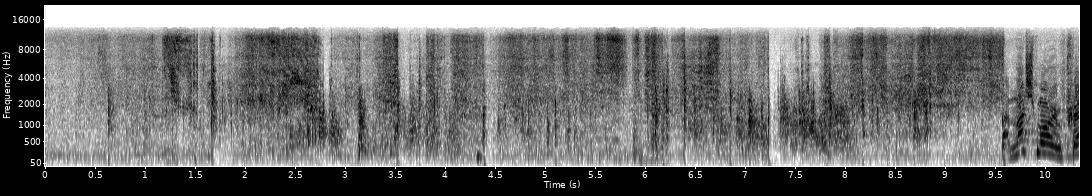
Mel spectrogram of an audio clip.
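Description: Large sheets of paper rustle and slide.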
